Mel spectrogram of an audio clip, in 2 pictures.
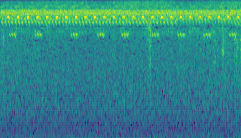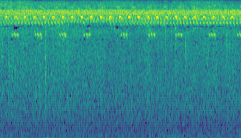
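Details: Autumn corn field with crickets and wind through the stalks; a cricket gives regular high pulsed chirps, roughly three a second, above a dense steady insect hum and faint rustle.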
